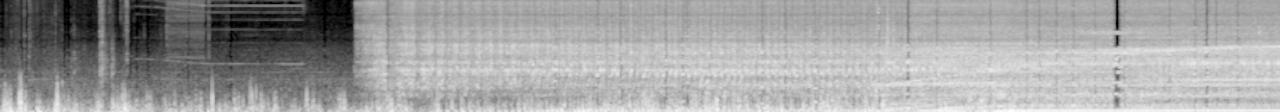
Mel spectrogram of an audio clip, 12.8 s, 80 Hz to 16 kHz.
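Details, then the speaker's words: Scooter after swapping 5g Dr Pulley sliders for 5.5g TechPulley variator sliders, fired up before reassembly. A few cranking pulses, then it runs evenly and revs smoothly without knocks or rattles; normal running. "Well, that seems to be running smoothly enough from what I can see and from what you can see from the film."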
